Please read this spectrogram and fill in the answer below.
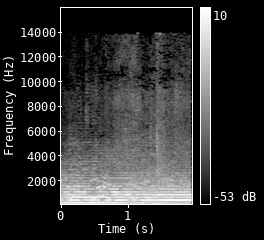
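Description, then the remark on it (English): A big diesel pickup truck's horn blares in one long, loud, unbroken honk with a steady buzzing pitch, over a low engine rumble. The truck is driving up a dirt county road toward protesters blocking it. “And a guy in a big diesel pickup truck came driving up the dirt road, honking his horn like he wasn't going to stop.”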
